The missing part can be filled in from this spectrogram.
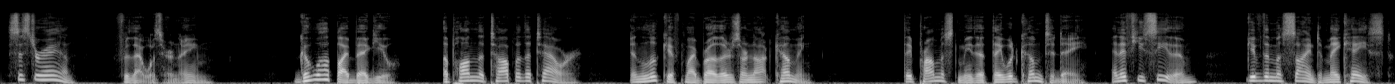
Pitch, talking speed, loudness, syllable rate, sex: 120 Hz, 200 wpm, -20 LUFS, 5.4 syllables/s, male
